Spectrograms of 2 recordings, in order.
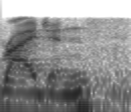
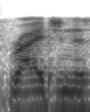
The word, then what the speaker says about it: Raijin: Raijin is the god of thunder yeah. or lightning. – Lightning. One of those. – I can always remember because Raijin rhymes with Raiden.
